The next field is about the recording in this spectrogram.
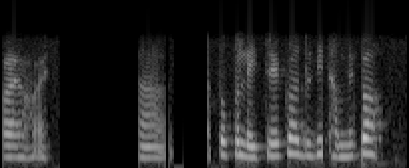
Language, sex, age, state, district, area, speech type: Manipuri, female, 18-30, Manipur, Kangpokpi, urban, conversation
